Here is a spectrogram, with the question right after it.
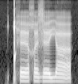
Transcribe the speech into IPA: ǃʰ ɛː χ ɛ z ɛ j a

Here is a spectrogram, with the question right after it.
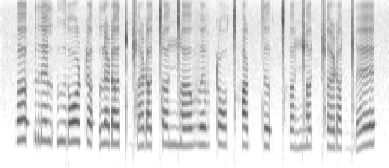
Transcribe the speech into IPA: ɐ ʔ r ɛ l ʔ ɯ ɾ ɔ ʈ ɐ ʔ l ɐ ɽ ɐ t ɡ͡ǁ ɐ ɽ ɐ ǀ ɐ ŋ͡ǀ ɐ v ɛ v ʈ ɔ ǀʰ ɑ ʈ t ə ʔ ǀʰ ɐ ŋ͡ǁ ɐ ǁ ə ɽ ɐ ɡ͡ǁ ɛ

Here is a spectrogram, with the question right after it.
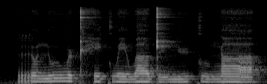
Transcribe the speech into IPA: r o n u w ɵ ʈ h e k w e w a ʈ ɨ n ʉ k u ŋ a

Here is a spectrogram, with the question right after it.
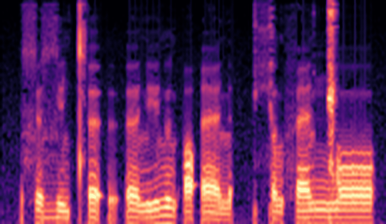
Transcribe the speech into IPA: ɬ ə ɮ ɪ l cʰ ɜ ʔ ə̰ ʔ ɜ l ɪ l ʊ l ʔ ɑ ʔ æ l | ç ɒ l f æ l ŋ͡ǁ ɔ

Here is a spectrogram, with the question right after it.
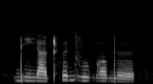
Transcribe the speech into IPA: d̪ i j a ʈʰ ɵ d͡z u ɡ ɔ d̪ ɵ

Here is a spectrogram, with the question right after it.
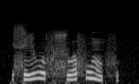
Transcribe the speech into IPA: s i β u f sʷ ɤ f w ũ f

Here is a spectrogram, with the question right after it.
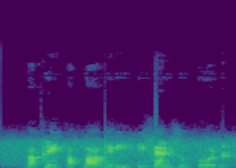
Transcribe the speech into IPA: ɾ ɒ t ɳ e ɡ ɒ ɡ͡b ɒ d e ɾ i h i z æ ɳ z u x o ɖ

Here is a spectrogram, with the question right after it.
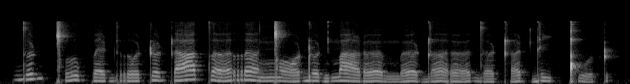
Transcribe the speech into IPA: d ɵ˧˥ ɖ ǀʰ ʊ˩˧˩ p ɛ˩ ɖ r ʊ˩ ʈ ɵ˦˨ ʈ ɾ a˧˥ t ɐ˧˩˧ r ɐ˦˨ ŋ͡ǀ ɔ˧˩˧ ɖ ʊ˦˨ ɖ m a˦˨ ɽ œ˩˧˩ m œ˩˧˩ ɖ ɐ˩˧˩ ɾ œ˧˩˧ d œ˩ ʈʰ ɐ˩˧˩ ʈ ɖ i˦˨ ǃʰ u˧˩˧ ʈ

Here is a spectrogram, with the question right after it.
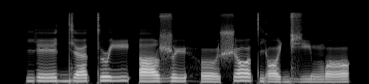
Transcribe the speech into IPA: j e˦ dʲ ɐ˦ t ɹ i˦ ʔ a˧ ʐ ɨ˧ h o˨ ʃ ɔ˦ t j ɔ˨ d͡ʑ i˨ m ɔ˧

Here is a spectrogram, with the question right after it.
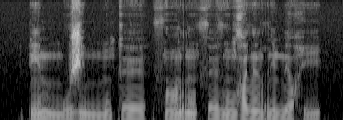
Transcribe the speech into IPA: pʲ ẽ mː u ʒ i mː ũ k ø | θ ɔ̃ r ũ θ ø ð ũ ɣ ɒ lʲ ɔ̃ r ĩ mʲ ɔ h i

